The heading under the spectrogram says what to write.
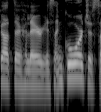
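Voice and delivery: ordinary talk, nothing marked

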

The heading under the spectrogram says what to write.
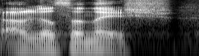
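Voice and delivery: middle-aged man's fake fifteen-year-old voice. Recalling school Irish listening tapes, imitate the tape as a 50-year-old man playing a teen. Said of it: "like a 50-year-old man pretending to be 15".

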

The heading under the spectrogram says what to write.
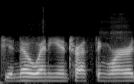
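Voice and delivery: plain

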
